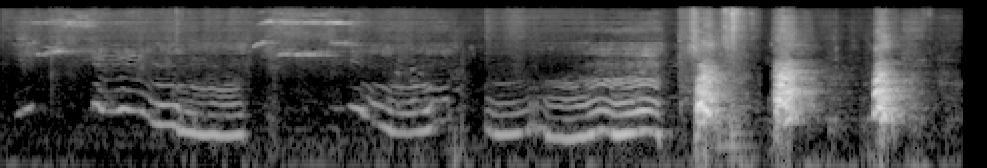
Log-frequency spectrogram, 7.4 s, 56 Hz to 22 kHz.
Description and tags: My dog "greeting" guests at my front door.
Recorded on a Pixel 3 phone and cleaned up in Audacity.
